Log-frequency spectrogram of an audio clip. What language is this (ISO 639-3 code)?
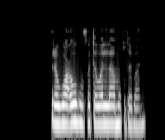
ara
